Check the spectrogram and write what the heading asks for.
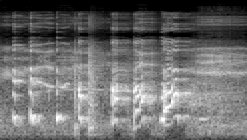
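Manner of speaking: high, breathy laugh of joy; joyful giggle. Real, not acted. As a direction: let a happy laugh spill out. Overjoyed tasting sushi.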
